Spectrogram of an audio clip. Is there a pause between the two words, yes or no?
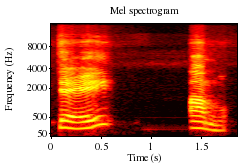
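yes. There is a pause between te and amo.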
